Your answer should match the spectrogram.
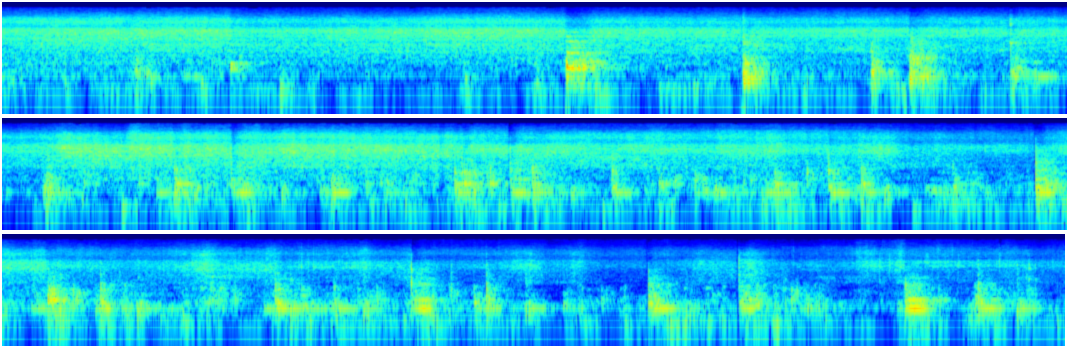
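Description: Chopped breadfruit (sheema chakka) sizzles steadily in hot oil for a curry, with repeated close scraping and stirring knocks over a continuous frying hiss.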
